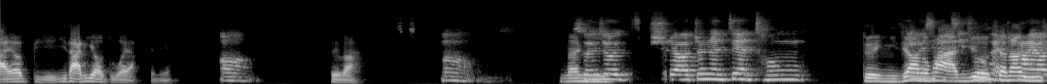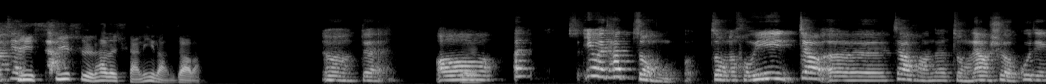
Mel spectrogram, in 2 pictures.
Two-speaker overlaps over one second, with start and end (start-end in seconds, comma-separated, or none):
9.0-10.7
